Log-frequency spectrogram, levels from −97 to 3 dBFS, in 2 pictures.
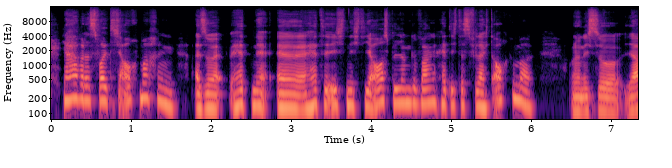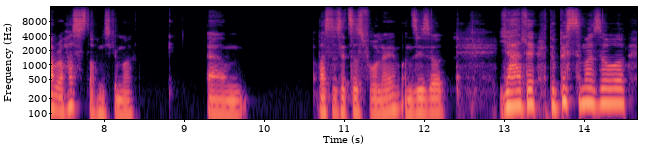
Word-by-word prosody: „Ja, 185 +2 +4
aber 195 - +2
das 180 0 -1
wollte 175 -1 +2
ich - - -4
auch 180 - -1
machen. 175 -10 -1 0.2
Also 125 -1 +3 0.2
hätten, 145 +2 0
äh 135 - +1 0.5
hätte 145 +3 +1
ich 150 -2 -1
nicht 135 -3 -1
die 140 - +2
Ausbildung 160 +1 +2
gewagt, 155 0 -1
hätte 150 -1 -2
ich 145 - -6
das 140 -1 -4
vielleicht 135 -2 0
auch 180 -1 0
gemacht." 155 -10 0 0.4
Und 110 - -3
dann 105 -1 +2
ich 105 +1 0
so: 105 -2 0
„Ja, 110 +3 +4
aber 120 -3 +1
du 105 - -7
hast 135 -1 -1
es - - -5
doch 95 - -7
nicht 90 -3 -5
gemacht. 90 -1 -3 0.9
Ähm, 90 -2 -2 0.9
was 105 0 -1
ist 100 - -3
jetzt 100 - -2
das 100 -3 -1
Problem?" 95 +4 -2
Und 95 -1 -3
sie 100 +2 +2
so: 100 0 -2 0.7
„Ja, 140 +5 +5
du 150 +2 +2 0.2
du 145 - 0
bist 170 +3 +1
immer 160 0 +4
so 160 +1 +2
140 Hz, 200 wpm, -27 LUFS, 105-160 Hz, 0.9 s, Ja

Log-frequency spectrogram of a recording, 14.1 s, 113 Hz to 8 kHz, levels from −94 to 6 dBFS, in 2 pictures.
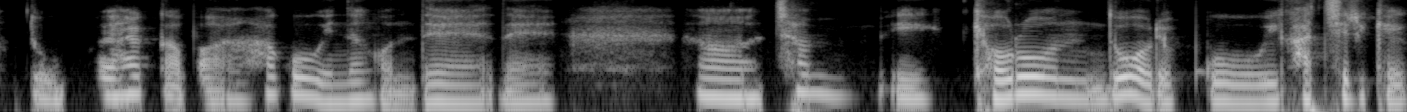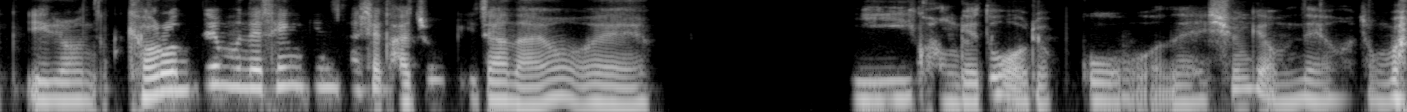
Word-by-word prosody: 또 - - -4 0.2
후회할까 220 +2 -1
봐 - - -4 0.2
하고 210 -4 -1
있는 175 +2 -3
건데. 165 -1 -5
네. 170 0 -7 0.7
어 200 -2 +1 0.2
참 225 -4 -4 0.2
이 190 -4 -3 0.2
결혼도 205 +1 +4
어렵고 165 -1 -2
이 - - 0
같이 190 - +1
이렇게 195 -4 -4
이런 180 -1 +1 0.2
결혼 255 +5 +8
때문에 305 -3 +6
생긴 305 0 0
사실 270 0 +1
가족이잖아요. 185 - 0
예. 155 0 -2 1.0
이 180 +1 -2
관계도 170 +5 -1
어렵고. 175 +6 -4
네 160 +2 -6
쉬운 140 -4 +3
게 - - -1
없네요 180 +1 -4
정말. 185 +2 +4
185 Hz, 265 characters per minute, -23 LUFS, 170-215 Hz, 1.0 s, 결혼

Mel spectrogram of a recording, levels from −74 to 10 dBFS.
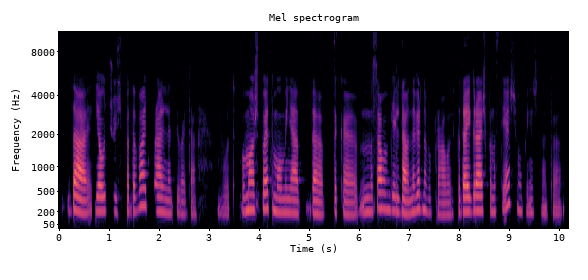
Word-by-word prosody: Да, 195 -4 +6
я 205 0 +3
учусь 200 -2 -7
подавать, 230 +8 -2
правильно 200 -3 -1
отбивать. 170 -1 -12
Да, 85 0 -12 0.4
вот. 85 0 -15 0.2
Па 200 - -6
может, 220 +1 +1
поэтому 230 -4 +1
у - - -4
меня, 185 -1 -1
да, 175 -8 -1 0.2
такая. 165 -3 -5
Ну, 195 - -6
на 200 - -5
самом 235 +1 +2
деле, 210 -2 -3
да, 180 -2 +4
наверно, 220 +4 -3
вы 185 - -14
правы. 160 -2 -8
Когда 200 +3 +5
играешь 210 +1 +3
по-настоящему, 215 +4 -7
конечно, 95 - -14
это - - -12
200 Hz, 165 wpm, -26 LUFS, 180-210 Hz, 0.4 s, Да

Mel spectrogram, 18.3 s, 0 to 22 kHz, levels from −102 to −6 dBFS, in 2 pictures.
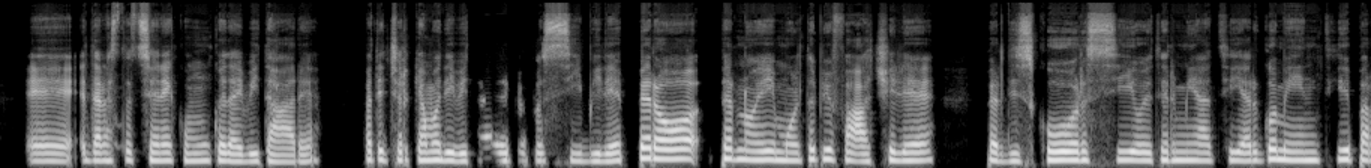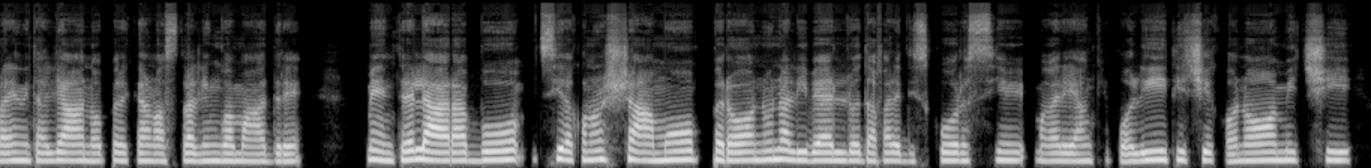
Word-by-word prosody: e 180 -1 -1
ed 180 - -8
è - - +2
una 185 0 +1
situazione, 190 -1 -2
comunque, 185 0 -1
da 180 - +2
evitare. 165 -2 -1 0.4
Infatti, 205 0 -2
cerchiamo 195 +1 0
di 190 - +2
evitare 185 +1 -2
il 185 - -1
più 185 - -14
possibile, 180 0 -2
però, 230 -2 +5
per 235 -2 +1
noi, 210 -1 +2
è - - +2
molto 195 +1 0
più 225 0 0
facile, 190 +1 0 0.3
per 195 -2 0
discorsi, 200 +3 +2
o 195 - +2
determinati 195 0 -1
argomenti, 200 +2 +1
parlare 190 -2 0
in - - 0
italiano, 190 -1 0
perché 185 0 -4
è - - +1
la 180 - -2
nostra 180 +1 -2
lingua 185 0 0
madre, 175 0 -2 0.4
mentre 205 -2 +1
l'arabo, 200 0 +4
sì, 225 +1 -2
la 210 - +3
conosciamo, 205 0 +1
però 195 -1 +2
non 210 +2 +2
a - - +3
livello 190 -1 +1
da 190 -1 -2
fare 190 +1 -2
discorsi, 190 +2 -3
magari, 180 -1 -2
anche 180 +1 -5
politici, 195 +3 -1
economici, 195 +2 -1
190 Hz, 170 wpm, -23 LUFS, 185-200 Hz, 0.4 s, però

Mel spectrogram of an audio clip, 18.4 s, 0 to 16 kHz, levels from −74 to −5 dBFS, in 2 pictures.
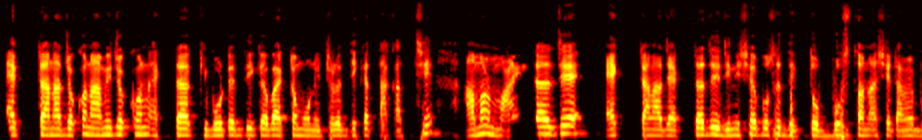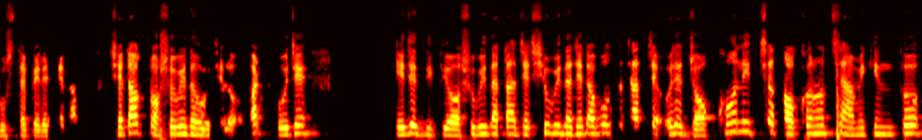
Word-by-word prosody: একটানা 165 -1 +4
যখন 185 +3 -1
আমি 175 +2 0
যখন 175 0 -1
একটা 165 - +2 0.2
কিবোর্ডের 155 +1 -2
দিকে 160 0 -2
বা - - +7
একটা 160 - -2
মনিটরের 145 +1 -4
দিকে 155 +1 -3
তাকাচ্ছে 135 +4 -5 0.5
আমার 195 +6 +2
মাইন্ডটা 205 -3 +1 0.2
যে 205 0 +8 0.4
একটানা 155 -1 -1
যে 150 - +4
একটা 150 +4 -2
যে 180 - +4
জিনিসের 155 +3 -1
বসে 165 +1 -2
দেখতে 140 +1 -6
অভ্যস্ত 130 +2 -4
না - - +1
সেটা 155 -2 -2
আমি 145 +1 -4
বুঝতে 135 +1 -4
পেরেছিলাম। 140 +4 -4 0.4
সেটাও 215 +5 +5
একটু 220 - -12
অসুবিধা 185 -1 +1
হয়েছিল। 150 - -5 0.2
বাট 215 - +4 0.2
ওই 175 - +2
যে 205 - +5 1.0
এই - - +5
যে - - +6
২য় 165 0 -1
অসুবিধাটা 185 +2 0
যে 180 - +2
সুবিধা 205 -3 +1
যেটা 195 +1 +3
বলতে 210 0 -6
চাচ্ছে, 200 - +1
ওই - - -1
যে 200 - 0
যখন 150 +11 0
ইচ্ছা 215 +4 -2
তখন 185 +2 +3
হচ্ছে 200 0 -5
আমি 170 +1 -5
কিন্তু 180 +1 -3
170 Hz, 170 wpm, -24 LUFS, 150-190 Hz, 1.0 s, যে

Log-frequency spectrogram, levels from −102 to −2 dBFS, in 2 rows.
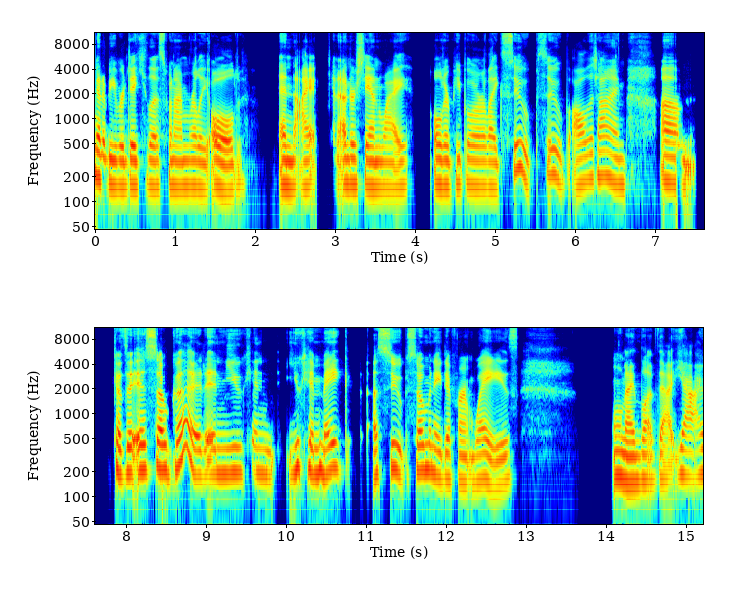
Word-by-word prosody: gonna 200 -4 +5
be 165 -1 +1
ridiculous 155 0 0
when 160 - -1
I'm 155 0 -1
really 155 -2 -1
old, 140 +1 +3 0.4
and 155 -1 +3
I 155 - +1 0.2
can - - -1
understand 160 -2 +1
why 155 +1 -2 0.3
older 160 -1 +1
people 165 +2 -5
are 155 -1 0
like, 150 -2 -2
"Soup, 235 - -3
soup 205 -6 -5
all 165 +2 0
the 190 +2 -4
time," 195 -5 -2 0.4
um, 175 +4 +2 0.4
'cause 195 -2 +3
it 200 - +6
is 215 0 +5
so 215 0 +6
good, 190 -4 +3
and 195 0 +1
you 200 +1 -2
can 190 -2 -7
you 220 +3 -1
can 210 -3 0
make 215 +2 0 0.2
a 175 - +1
soup 200 +1 -1
so 210 0 +2
many 205 -4 +1
different 160 -2 -1
ways 160 0 -1 1.2
and 175 -2 +2
I 150 0 +5
love 160 0 -1
that. - - -1
Yeah, 185 -3 0
I 185 +3 -2
165 Hz, 175 wpm, -24 LUFS, 155-195 Hz, 1.2 s, it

